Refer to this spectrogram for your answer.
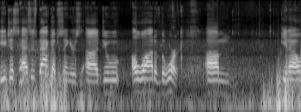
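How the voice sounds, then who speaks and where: Over noticeable background noise, a man with a fairly high pitch speaks at a fairly slow pace, leaving long, frequent pauses. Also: ordinary pitch variation. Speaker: music reviewer. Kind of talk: casual review monologue. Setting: outdoors. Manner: loud; halting, many fillers.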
